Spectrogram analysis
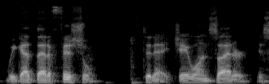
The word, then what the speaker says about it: Ja'Juan Seider: Ash as well as new running backs coach jwan cider and in case tommy guns is in the house he was asking for the official pronunciation it is jwan cider we got that official today jwan cider is how it said but we're gon to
